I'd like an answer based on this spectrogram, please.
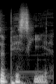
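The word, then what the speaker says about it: Episkey: Yeah, it's Episky. That's how you pronounce it.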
